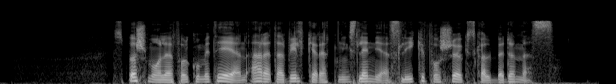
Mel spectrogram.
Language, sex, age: Norwegian, male, 23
